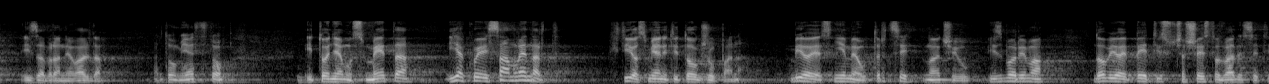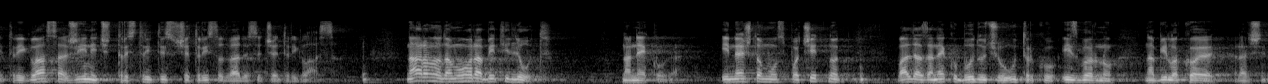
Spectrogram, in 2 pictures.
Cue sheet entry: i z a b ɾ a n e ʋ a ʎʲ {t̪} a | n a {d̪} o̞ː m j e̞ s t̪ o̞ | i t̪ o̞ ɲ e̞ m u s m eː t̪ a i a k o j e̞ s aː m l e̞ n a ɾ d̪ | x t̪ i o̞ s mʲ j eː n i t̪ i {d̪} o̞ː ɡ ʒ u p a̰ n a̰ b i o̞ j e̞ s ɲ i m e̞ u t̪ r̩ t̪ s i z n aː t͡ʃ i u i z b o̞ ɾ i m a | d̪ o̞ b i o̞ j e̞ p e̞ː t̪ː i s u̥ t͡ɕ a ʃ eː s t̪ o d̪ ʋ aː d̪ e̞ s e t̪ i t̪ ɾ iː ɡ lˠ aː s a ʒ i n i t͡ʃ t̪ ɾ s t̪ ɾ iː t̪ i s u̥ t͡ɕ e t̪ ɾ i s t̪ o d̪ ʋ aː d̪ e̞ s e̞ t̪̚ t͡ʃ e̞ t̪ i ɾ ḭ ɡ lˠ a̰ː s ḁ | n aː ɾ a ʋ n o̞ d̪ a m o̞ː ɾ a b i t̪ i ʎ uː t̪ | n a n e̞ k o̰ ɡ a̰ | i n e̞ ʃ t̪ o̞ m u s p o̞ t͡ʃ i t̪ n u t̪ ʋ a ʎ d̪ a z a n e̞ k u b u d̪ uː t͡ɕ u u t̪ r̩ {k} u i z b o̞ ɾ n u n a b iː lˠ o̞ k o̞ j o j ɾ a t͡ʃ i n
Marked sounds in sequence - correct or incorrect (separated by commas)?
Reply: incorrect, incorrect, incorrect, correct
